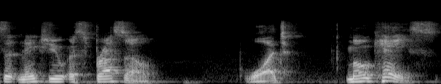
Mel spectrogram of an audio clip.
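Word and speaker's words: Mokase: Mo case.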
